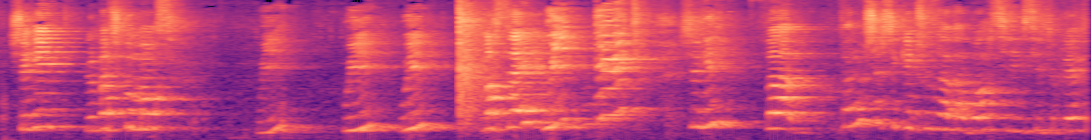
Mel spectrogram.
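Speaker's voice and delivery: football fan shouting. Acted. Husband watching Marseille, loud excited shouting. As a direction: bellow at the TV and at your wife.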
